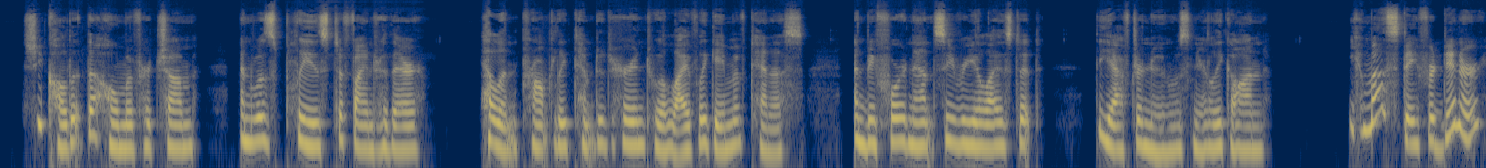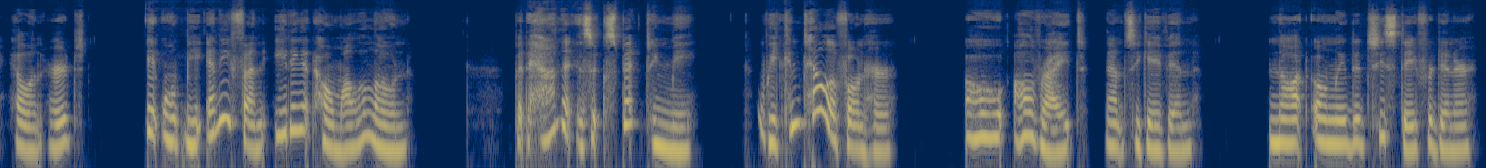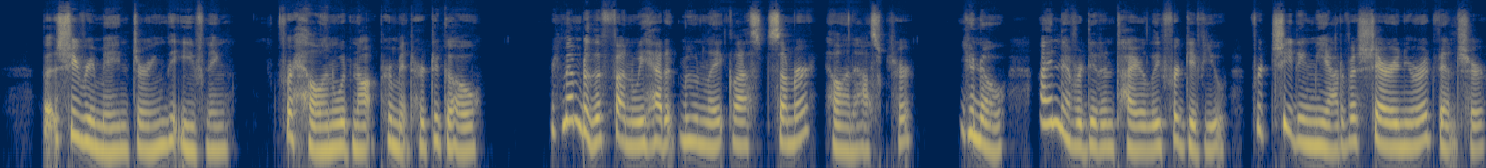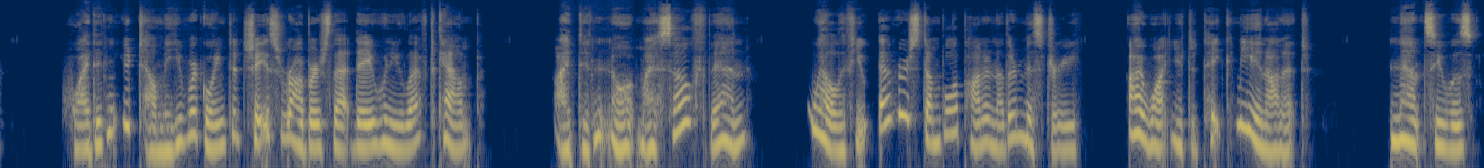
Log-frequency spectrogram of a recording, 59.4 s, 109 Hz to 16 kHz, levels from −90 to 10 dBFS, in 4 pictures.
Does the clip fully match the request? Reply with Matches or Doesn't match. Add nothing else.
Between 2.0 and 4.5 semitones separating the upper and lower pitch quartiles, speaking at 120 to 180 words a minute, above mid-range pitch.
Matches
